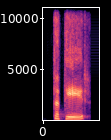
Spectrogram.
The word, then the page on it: tater: Indian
